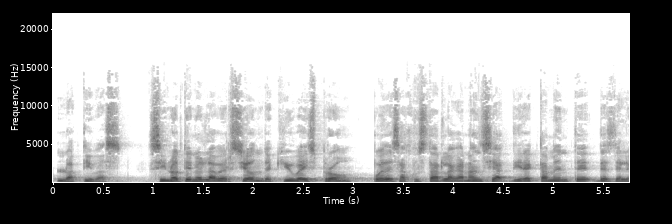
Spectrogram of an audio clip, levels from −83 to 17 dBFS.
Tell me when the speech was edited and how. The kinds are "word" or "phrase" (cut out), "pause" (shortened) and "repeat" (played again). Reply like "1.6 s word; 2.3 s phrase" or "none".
none

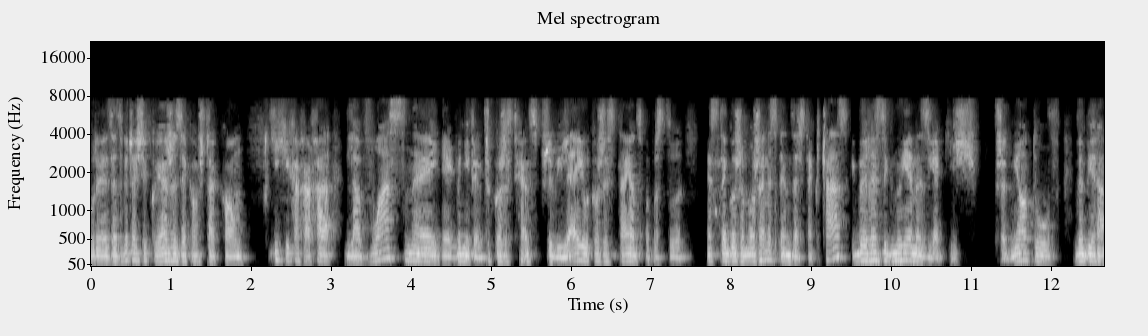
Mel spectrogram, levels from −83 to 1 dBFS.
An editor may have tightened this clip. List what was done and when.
2.2 s word; 2.8 s word; 4.4 s word; 6.3 s word

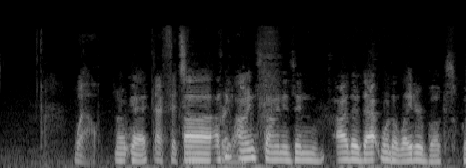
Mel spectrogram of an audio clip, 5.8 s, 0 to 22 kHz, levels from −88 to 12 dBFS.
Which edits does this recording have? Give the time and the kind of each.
1.9 s pause; 4.1 s pause; 4.9 s phrase

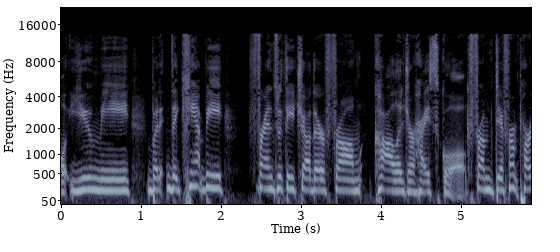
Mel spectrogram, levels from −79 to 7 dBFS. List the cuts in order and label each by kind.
1.0 s pause

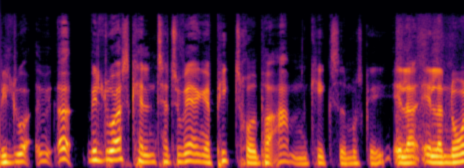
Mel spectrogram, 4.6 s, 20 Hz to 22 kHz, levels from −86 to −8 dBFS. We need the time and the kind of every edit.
none

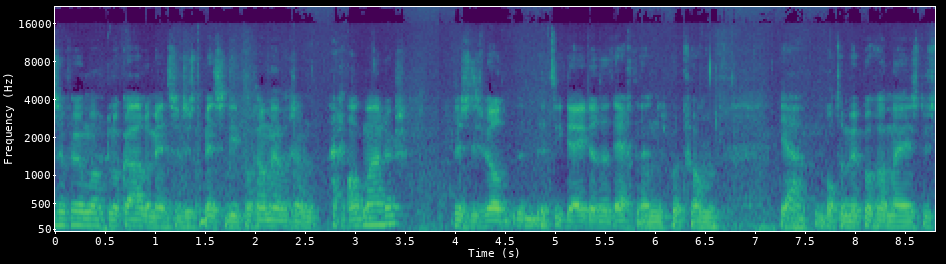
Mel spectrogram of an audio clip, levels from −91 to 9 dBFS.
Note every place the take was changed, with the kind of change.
2.4 s word; 2.9 s word; 5.8 s word

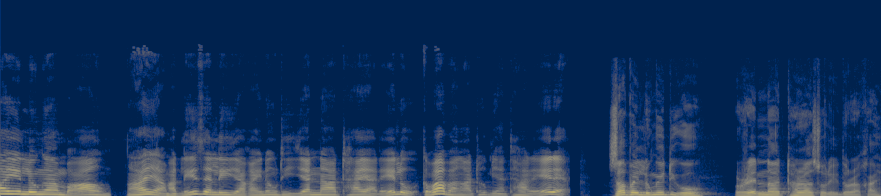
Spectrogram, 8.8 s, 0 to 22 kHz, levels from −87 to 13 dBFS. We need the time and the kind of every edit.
5.8 s pause

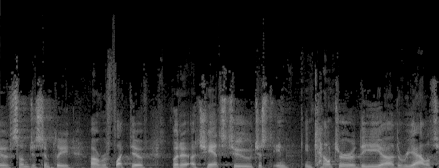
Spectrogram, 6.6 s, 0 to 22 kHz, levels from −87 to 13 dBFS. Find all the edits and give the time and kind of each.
none

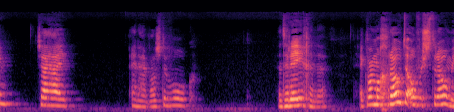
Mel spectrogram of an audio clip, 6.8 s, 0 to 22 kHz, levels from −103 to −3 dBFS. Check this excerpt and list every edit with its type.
none

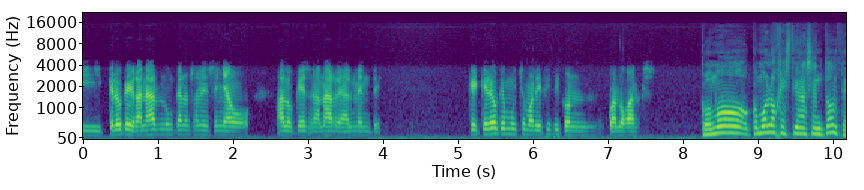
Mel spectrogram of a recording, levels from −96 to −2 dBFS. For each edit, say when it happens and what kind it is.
none

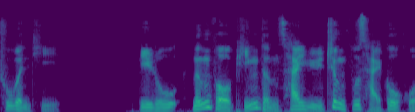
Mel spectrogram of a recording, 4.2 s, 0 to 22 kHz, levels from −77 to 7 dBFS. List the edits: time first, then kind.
1.8 s pause

